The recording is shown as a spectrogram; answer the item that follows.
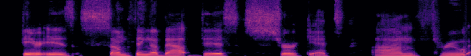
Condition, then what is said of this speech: Stuttering. When we hear the symptoms of stuttering, as you hear in my own speech, as we talk now.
